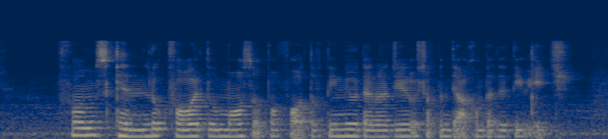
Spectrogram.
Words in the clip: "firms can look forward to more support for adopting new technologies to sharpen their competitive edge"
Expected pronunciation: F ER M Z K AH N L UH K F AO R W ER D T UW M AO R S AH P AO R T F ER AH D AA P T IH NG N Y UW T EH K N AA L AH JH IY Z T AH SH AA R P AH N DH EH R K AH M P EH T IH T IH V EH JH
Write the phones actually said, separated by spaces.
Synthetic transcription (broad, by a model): F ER M S K AH N L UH K F AO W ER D T UW M AO S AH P AO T F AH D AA F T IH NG N Y UW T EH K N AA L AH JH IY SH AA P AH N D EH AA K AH M P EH T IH T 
